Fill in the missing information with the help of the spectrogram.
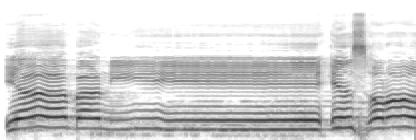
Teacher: mad jaiz munfasil, 4 harokat panjang. Mad tabi'i bertemu dengan hamzah di lain kata.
